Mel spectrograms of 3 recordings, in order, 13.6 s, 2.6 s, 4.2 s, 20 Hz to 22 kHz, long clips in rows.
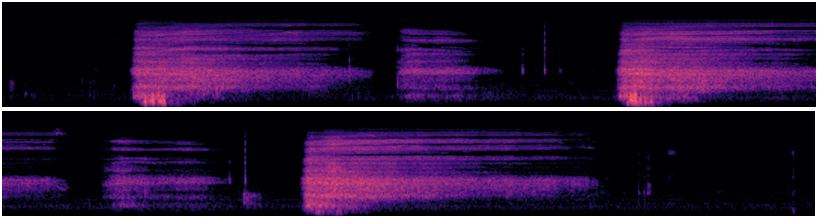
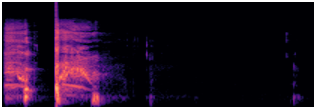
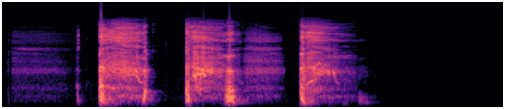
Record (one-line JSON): {"exhalation_length": "13.6 s", "exhalation_amplitude": 9560, "exhalation_signal_mean_std_ratio": 0.49, "cough_length": "2.6 s", "cough_amplitude": 32768, "cough_signal_mean_std_ratio": 0.31, "three_cough_length": "4.2 s", "three_cough_amplitude": 32768, "three_cough_signal_mean_std_ratio": 0.4, "survey_phase": "beta (2021-08-13 to 2022-03-07)", "age": "65+", "gender": "Female", "wearing_mask": "No", "symptom_none": true, "smoker_status": "Never smoked", "respiratory_condition_asthma": false, "respiratory_condition_other": false, "recruitment_source": "REACT", "submission_delay": "1 day", "covid_test_result": "Negative", "covid_test_method": "RT-qPCR", "influenza_a_test_result": "Negative", "influenza_b_test_result": "Negative"}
